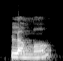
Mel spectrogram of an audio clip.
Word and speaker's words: plumber: Sometimes it can be in the middle of the word also, like in the case of plumber, climber, bomber. We are not pronouncing the B.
